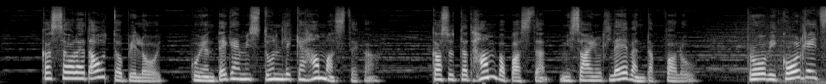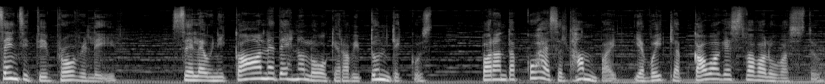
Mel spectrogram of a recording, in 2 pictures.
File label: Estonian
